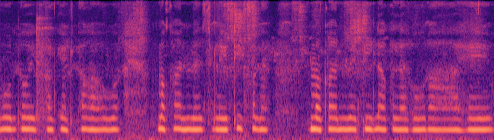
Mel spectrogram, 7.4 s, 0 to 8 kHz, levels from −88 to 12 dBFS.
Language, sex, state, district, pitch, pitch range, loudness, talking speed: Hindi, female, Bihar, Gopalganj, 235 Hz, 230-245 Hz, -17 LUFS, 145 wpm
